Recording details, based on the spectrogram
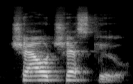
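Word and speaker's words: Ceaușescu: uh the romania comments the dictator's name is pronounced ciao chesku okay that helps ciao cescu i would never have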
